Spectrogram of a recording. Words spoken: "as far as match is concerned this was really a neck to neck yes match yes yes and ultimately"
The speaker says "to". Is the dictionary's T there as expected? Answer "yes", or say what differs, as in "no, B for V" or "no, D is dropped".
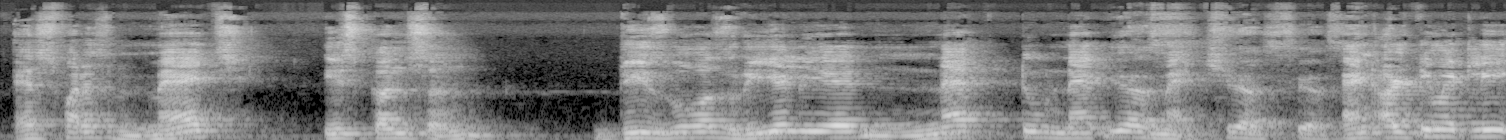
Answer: yes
